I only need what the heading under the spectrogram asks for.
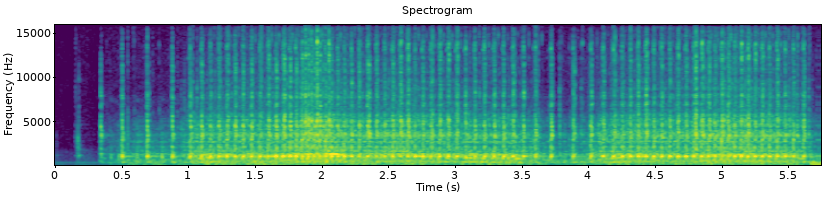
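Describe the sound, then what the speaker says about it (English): An Innova longarm quilting machine sews steadily under its stitch regulator, set to 14 stitches per inch with a 300 minimum speed, giving a close, continuous rapid needle chatter that starts abruptly and runs without pause. "My stitch regulator is now set at 14 stitches per inch and a minimum sew speed of 300."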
